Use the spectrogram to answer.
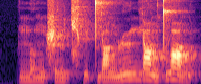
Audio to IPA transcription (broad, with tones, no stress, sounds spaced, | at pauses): n̪ ɤ˧˥ ŋ ʂ ɻ̩˧˥ t͡ɕʰ y̰˨˩ t̪ j ɑ˥ ŋ ɻ ɻ̩˥ n̪ j ɑ˥˧ ŋ t̪ w ɑ˥˩ ŋ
